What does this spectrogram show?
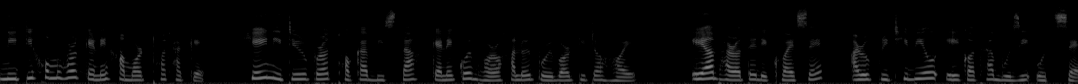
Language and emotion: Assamese, neutral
